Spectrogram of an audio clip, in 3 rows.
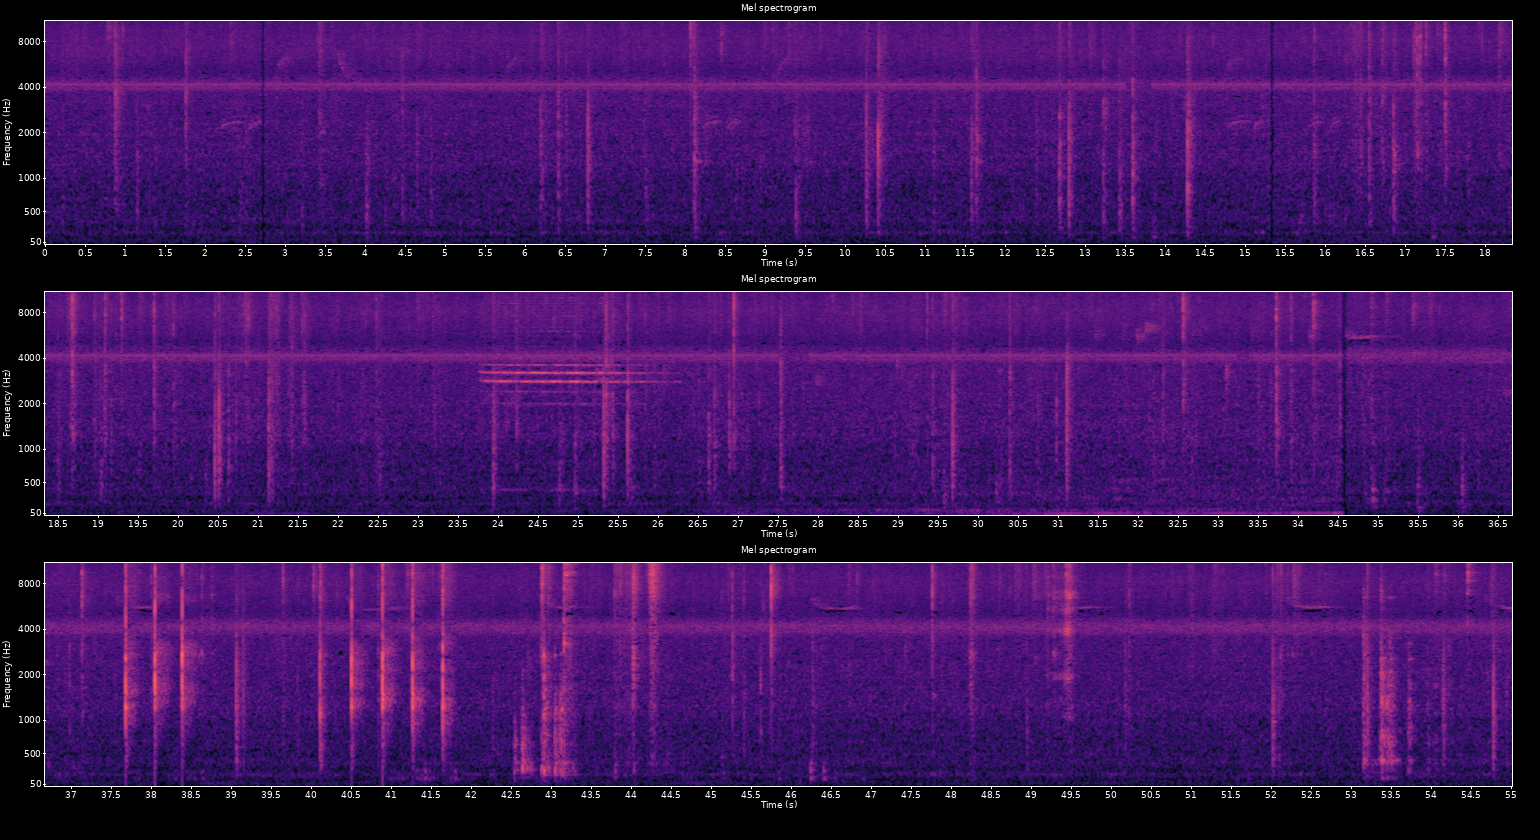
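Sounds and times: high-pitched insect trill: 1.3s - 42.1s, 48.3s - 51.3s.

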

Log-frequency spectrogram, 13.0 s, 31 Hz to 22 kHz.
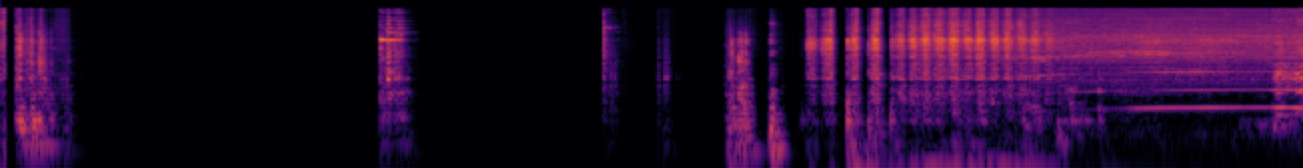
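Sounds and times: rotary tool grinding: 8.0s - 11.4s.

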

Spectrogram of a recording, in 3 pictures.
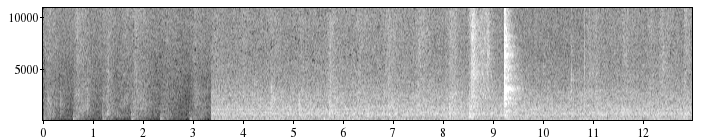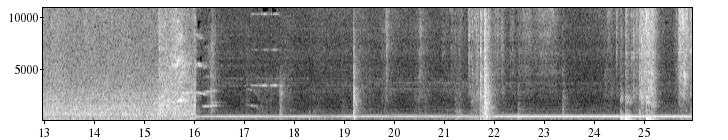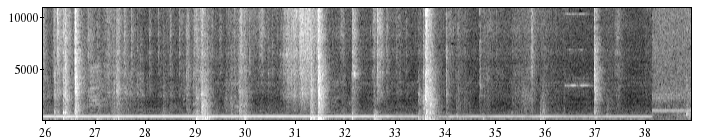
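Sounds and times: steady pure tone: 3.4s - 17.0s.

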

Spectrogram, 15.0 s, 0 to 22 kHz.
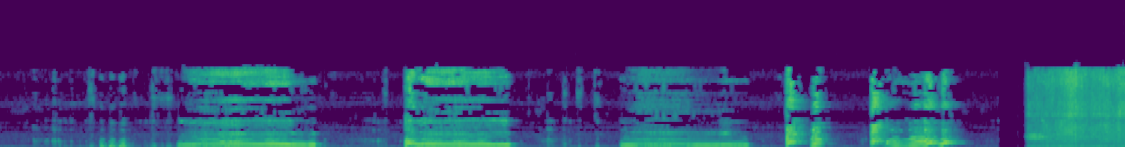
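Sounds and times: dog howling: 2.4s - 4.4s, 5.4s - 7.0s, 8.3s - 10.1s.

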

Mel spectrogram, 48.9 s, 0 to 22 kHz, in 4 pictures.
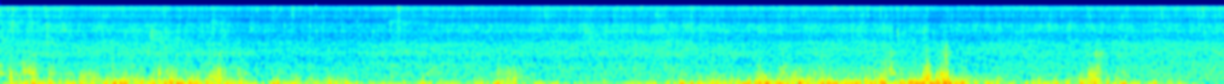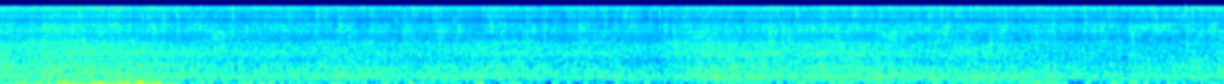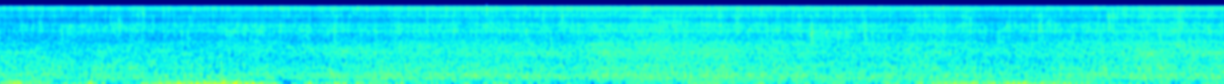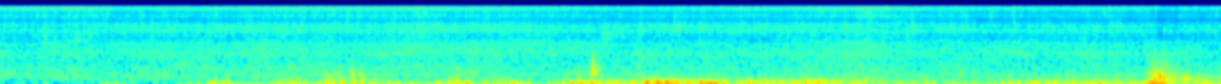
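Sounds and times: low rolls of thunder: 0.0s - 11.8s, 38.9s - 48.9s
heavy rain falling: 0.0s - 48.9s.

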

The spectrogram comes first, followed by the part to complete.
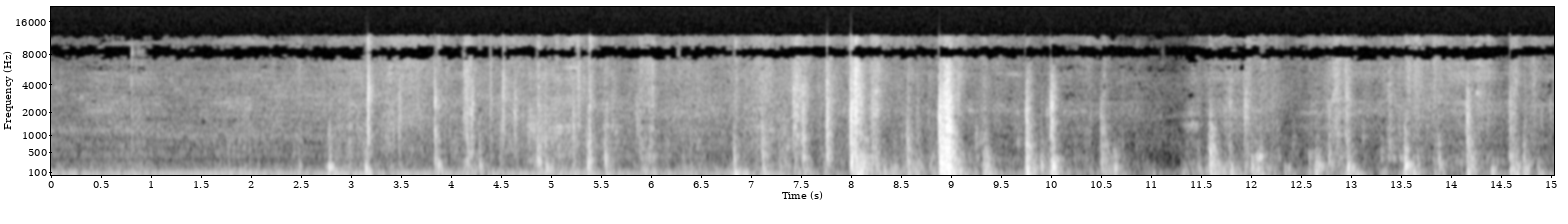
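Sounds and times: footsteps on wooden floor: 2.4s - 10.8s, 11.5s - 15.0s.

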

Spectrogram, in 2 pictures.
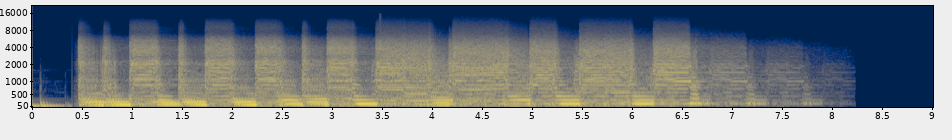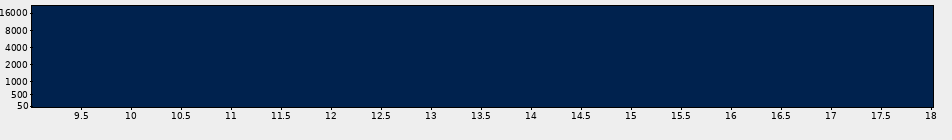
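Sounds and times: distorted electric guitar riff: 0.4s - 8.2s.

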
